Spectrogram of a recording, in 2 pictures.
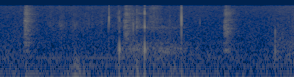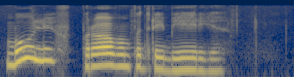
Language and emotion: Russian, sad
